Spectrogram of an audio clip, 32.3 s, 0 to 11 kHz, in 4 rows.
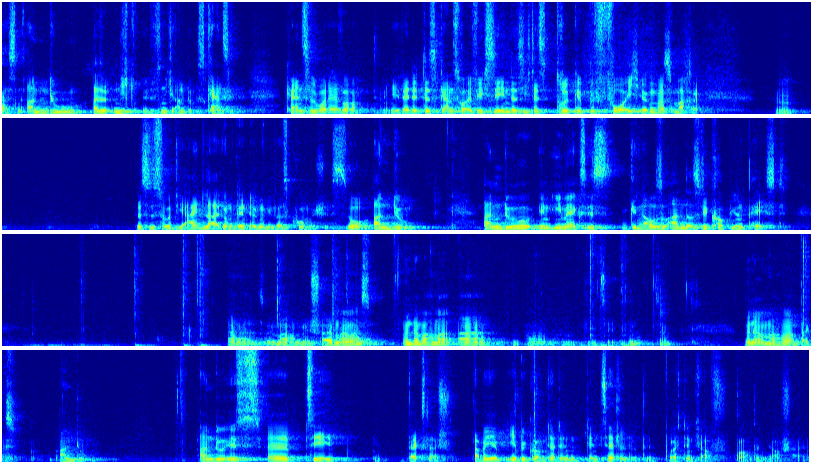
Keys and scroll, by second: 2.6 ctrl+], 2.6 ctrl+g, 18.6 Down, 19.8 Up, 19.8 Right, 20.4 Right, 20.9 Return, 20.9 \, 22.2 Return, 22.2-23.1 typing, 22.5 Return, 24.6-27.6 typing.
